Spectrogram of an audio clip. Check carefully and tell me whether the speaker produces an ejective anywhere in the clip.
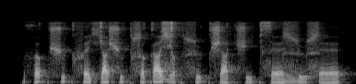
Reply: no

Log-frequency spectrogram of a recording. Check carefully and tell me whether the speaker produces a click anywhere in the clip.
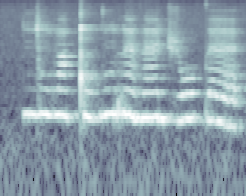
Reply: yes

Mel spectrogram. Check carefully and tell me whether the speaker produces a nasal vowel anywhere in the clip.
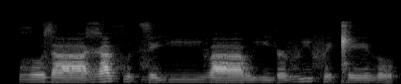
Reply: no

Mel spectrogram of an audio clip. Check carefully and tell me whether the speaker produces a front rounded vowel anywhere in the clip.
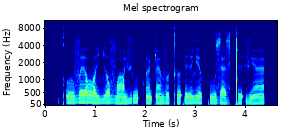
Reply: no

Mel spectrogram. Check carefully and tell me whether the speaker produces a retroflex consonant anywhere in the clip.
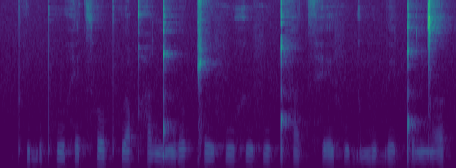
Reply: no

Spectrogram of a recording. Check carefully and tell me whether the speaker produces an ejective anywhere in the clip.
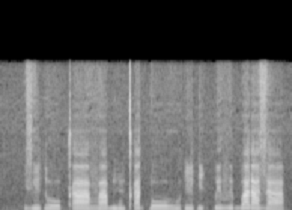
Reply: yes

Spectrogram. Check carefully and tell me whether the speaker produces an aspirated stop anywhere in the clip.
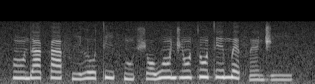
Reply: no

